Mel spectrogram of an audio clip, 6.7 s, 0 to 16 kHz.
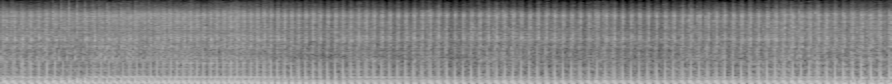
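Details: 12 HP air-cooled single-cylinder diesel, test run after overhaul; it had run once and then become hard to turn (owner suspected piston), valve clearance reset and oil added. Fast chugging, about four beats per second, settling into an even rhythm. Normal running.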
